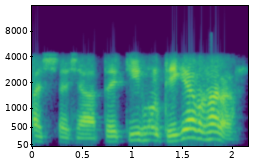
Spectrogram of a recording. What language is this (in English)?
Punjabi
